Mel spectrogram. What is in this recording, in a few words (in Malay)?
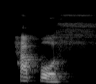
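"hapus", Malay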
